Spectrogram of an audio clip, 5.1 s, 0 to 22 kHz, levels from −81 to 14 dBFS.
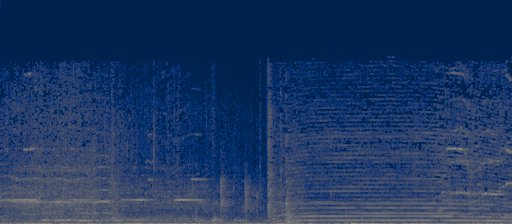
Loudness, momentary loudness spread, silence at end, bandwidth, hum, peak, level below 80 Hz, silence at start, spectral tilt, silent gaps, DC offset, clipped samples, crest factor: -33 LUFS; 7 LU; 0 s; 16.5 kHz; none; -14 dBFS; -34 dBFS; 0 s; -2.5 dB/octave; none; under 0.1%; under 0.1%; 14 dB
